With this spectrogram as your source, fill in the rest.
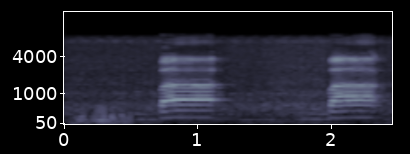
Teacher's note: با کا مخرج دونوں ہونٹوں کی تری کا حصہ، دونوں ہونٹوں کی تری کے حصے سے با نکلتا ہے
